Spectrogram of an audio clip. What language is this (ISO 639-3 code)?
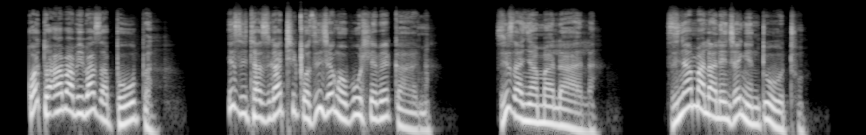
nde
